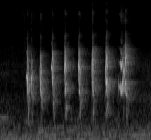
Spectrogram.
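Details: Cockatiel, a pet bird kept indoors, giving eight short chirpy calls about every quarter second, each with a bright harmonic stack, ending in a slightly longer double note; quiet room background.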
